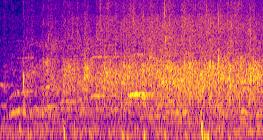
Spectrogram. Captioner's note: applause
